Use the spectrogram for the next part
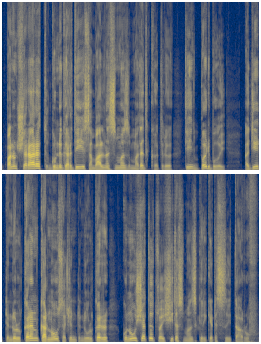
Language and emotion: Kashmiri, neutral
